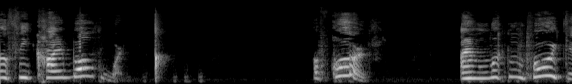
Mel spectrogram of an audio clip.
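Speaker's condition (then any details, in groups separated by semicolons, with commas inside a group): Cerebral palsy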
